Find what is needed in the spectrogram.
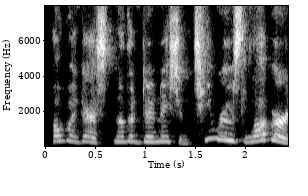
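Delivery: surprised delight, pitch jumping high; light up at the donor's name; excited thanks. Real, not acted. Host thrilled to see a viewer's donation, excited.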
